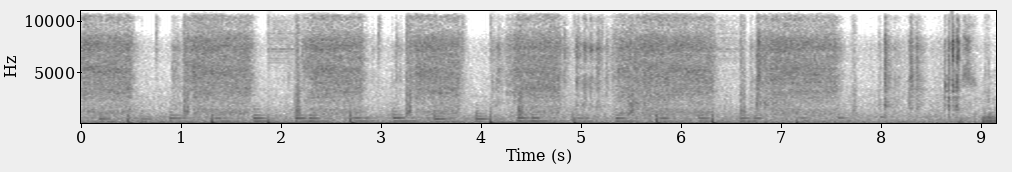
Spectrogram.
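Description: Repeated hissing bursts from a spray can, each a second or so long, with a rattling pulse between sprays and a low background hum, while spray painting a Quintrex Dory 420 boat satin black.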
